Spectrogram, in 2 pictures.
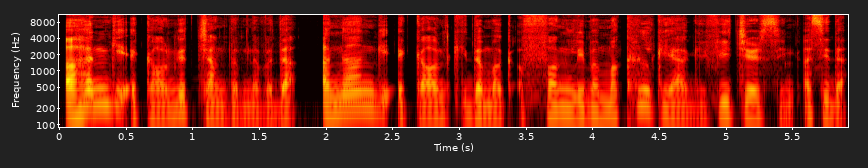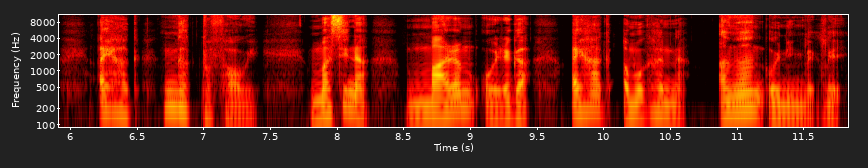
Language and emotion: Manipuri, surprised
